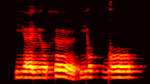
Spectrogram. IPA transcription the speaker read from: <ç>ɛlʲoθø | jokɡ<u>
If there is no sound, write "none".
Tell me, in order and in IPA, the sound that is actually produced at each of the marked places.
j, o

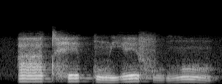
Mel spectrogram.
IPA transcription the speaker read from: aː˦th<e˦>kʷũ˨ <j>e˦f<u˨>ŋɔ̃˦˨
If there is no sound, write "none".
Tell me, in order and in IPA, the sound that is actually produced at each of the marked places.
e˦, j, u˨

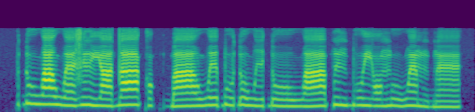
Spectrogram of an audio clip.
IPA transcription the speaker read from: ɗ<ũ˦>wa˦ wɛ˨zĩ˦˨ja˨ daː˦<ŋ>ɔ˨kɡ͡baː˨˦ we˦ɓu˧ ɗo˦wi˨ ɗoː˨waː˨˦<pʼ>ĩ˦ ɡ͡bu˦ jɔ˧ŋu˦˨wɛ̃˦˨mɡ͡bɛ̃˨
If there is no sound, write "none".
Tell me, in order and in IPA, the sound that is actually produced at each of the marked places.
u˦, k, p

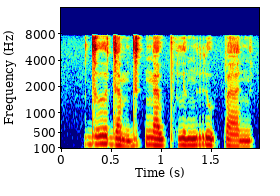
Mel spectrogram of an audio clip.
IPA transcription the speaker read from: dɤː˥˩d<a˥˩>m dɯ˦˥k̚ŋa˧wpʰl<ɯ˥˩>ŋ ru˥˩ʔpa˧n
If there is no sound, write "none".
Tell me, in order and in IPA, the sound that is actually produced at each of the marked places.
a˨˩, ɯ˦˥

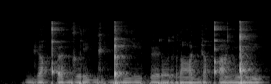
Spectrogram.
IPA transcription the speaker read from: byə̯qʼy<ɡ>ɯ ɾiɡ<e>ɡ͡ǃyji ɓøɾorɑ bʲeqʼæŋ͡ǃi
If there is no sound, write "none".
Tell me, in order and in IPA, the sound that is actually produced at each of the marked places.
ɡ, y

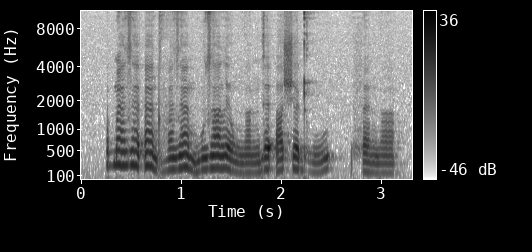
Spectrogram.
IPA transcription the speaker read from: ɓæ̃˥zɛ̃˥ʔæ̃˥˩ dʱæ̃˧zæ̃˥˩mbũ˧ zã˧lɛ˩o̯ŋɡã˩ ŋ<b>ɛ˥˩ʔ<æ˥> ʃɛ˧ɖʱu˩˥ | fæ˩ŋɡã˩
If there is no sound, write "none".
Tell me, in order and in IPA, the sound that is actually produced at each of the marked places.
ɡ, a˥

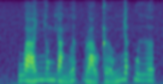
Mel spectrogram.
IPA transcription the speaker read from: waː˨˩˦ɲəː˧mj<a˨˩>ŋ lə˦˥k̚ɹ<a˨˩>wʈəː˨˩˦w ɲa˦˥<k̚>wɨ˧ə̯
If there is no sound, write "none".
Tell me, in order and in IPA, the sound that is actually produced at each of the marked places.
a˨˩, a˨˩, t̚

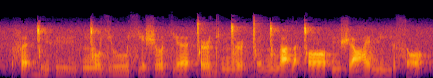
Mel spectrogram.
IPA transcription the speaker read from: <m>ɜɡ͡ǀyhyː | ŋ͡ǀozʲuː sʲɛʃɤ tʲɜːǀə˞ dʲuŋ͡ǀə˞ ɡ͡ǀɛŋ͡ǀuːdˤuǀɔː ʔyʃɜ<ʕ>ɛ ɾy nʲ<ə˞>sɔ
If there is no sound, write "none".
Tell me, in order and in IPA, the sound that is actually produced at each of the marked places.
f, ʕ, ɤ

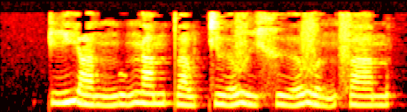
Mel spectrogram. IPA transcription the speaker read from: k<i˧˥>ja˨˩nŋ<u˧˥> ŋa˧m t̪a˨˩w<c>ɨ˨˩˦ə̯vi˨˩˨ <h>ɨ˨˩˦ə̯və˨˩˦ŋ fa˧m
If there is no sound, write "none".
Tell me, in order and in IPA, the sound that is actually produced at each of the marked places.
i˧˥, u˨˩˦, c, x

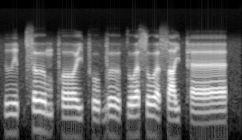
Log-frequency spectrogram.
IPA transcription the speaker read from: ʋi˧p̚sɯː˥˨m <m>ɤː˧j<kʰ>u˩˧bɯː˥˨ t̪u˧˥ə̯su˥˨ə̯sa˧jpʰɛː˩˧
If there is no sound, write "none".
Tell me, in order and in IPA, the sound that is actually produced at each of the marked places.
pʰ, pʰ

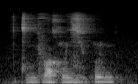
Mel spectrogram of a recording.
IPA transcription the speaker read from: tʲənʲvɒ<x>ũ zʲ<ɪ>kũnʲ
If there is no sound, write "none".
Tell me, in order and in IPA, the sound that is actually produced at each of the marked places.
x, ə

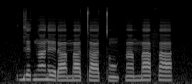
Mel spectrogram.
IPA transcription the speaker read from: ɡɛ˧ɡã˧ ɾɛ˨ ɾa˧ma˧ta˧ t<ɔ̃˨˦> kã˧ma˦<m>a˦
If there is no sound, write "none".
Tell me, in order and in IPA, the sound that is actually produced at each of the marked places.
ɔ̃˨, f

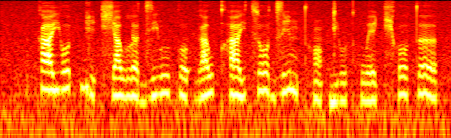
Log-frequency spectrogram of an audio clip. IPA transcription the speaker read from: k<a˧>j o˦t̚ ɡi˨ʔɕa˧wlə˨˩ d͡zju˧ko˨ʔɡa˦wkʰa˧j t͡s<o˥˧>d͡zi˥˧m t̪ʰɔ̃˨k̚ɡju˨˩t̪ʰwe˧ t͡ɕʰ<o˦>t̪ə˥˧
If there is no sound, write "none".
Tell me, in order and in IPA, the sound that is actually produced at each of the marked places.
a˦, o˥˧, o˦

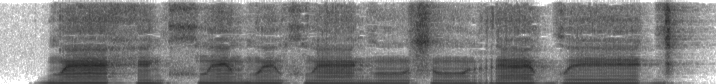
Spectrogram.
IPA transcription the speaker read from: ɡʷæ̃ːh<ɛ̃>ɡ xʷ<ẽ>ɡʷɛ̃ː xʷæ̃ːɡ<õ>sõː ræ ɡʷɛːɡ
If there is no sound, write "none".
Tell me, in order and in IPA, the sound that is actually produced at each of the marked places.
ɛ̃, ɛ̃, õː

